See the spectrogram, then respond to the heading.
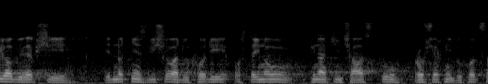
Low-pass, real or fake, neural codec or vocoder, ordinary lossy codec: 7.2 kHz; real; none; Opus, 16 kbps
